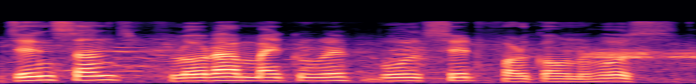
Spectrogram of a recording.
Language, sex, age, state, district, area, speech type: Nepali, male, 18-30, West Bengal, Kalimpong, rural, read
